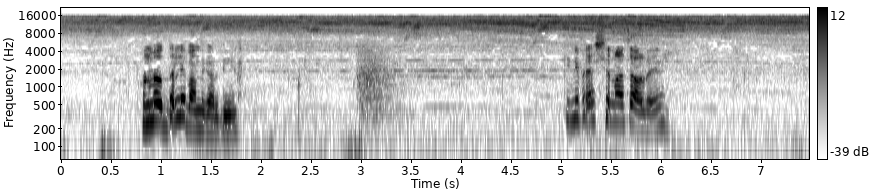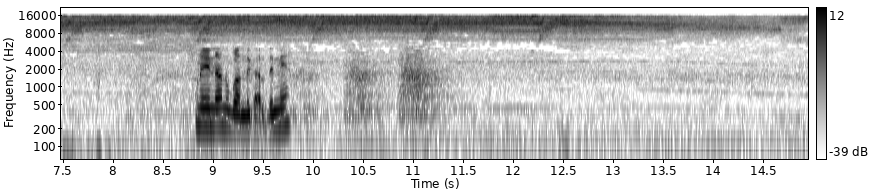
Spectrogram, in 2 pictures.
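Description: A lawn sprinkler sprays water with a soft steady hiss.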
